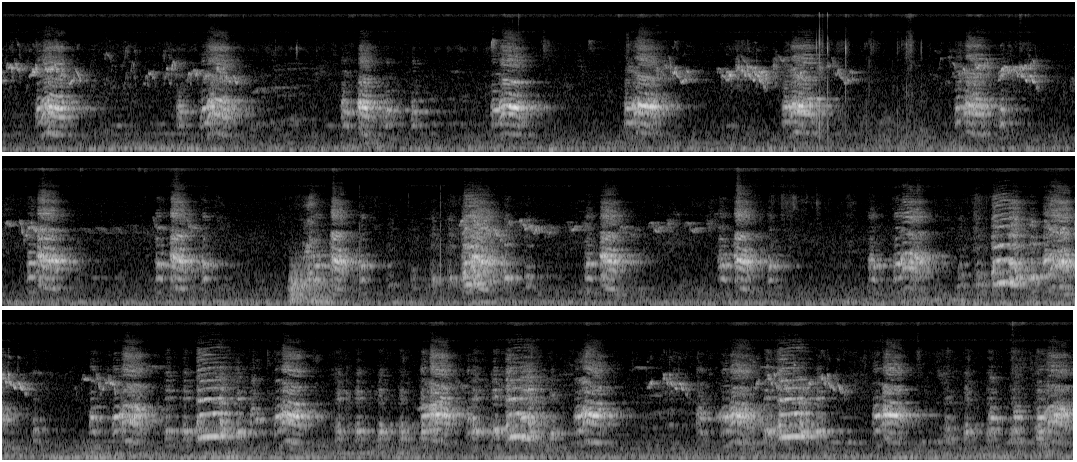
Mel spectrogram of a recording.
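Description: Fowl calling over and over, one short call every second or so, with calls crowding and overlapping more in the second half.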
